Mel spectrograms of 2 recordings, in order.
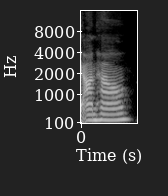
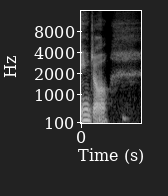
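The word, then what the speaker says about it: Ángel: And then once I listen to the audio he does eventually say Anhal. Mhm. talking to Lucy about it and he's like, "Yeah, it's actually pronounced on hell, but just call me Angel."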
